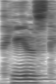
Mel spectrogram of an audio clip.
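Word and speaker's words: Thales: जा रही है कि बट प्रोनाउंसिएशन ज़्यादातर लोग थेलीस करते हैं। मैं थेल्स कर रहा हूँ क्योंकि ये मेरी कंडीशनिंग वैसे कर दी गई है।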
